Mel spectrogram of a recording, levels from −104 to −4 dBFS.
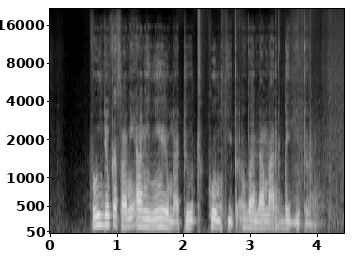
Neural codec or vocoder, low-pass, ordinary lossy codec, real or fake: codec, 44.1 kHz, 1.7 kbps, Pupu-Codec; none; none; fake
